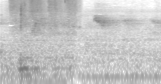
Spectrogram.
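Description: A noisy scrape or rustle for about a second, then a bird's short falling chirp.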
